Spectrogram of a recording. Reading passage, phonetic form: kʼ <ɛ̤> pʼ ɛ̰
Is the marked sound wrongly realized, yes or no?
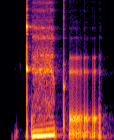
no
